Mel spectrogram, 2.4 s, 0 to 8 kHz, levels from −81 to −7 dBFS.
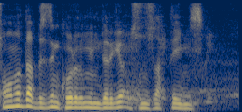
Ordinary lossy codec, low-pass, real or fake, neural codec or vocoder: none; 7.2 kHz; fake; autoencoder, 48 kHz, 32 numbers a frame, DAC-VAE, trained on Japanese speech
